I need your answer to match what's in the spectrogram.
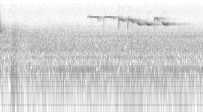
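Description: A Eurasian Blue Tit gives a brief run of very high, thin notes that slide downward into a quick trill, over a steady background hiss.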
